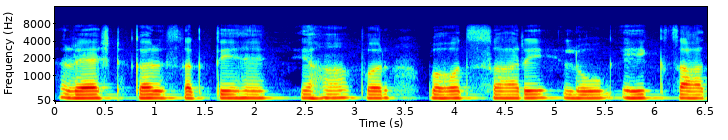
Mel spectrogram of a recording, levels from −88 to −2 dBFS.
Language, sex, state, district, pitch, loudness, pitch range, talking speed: Hindi, male, Punjab, Kapurthala, 135 Hz, -18 LUFS, 135-140 Hz, 100 wpm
